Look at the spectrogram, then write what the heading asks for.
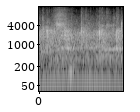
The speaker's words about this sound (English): It's a Hallel praise. Oh, I think we ought to clap our hands and praise Him.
